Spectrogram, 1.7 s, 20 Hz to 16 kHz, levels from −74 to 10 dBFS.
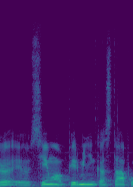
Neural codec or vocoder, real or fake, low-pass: none; real; 14.4 kHz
